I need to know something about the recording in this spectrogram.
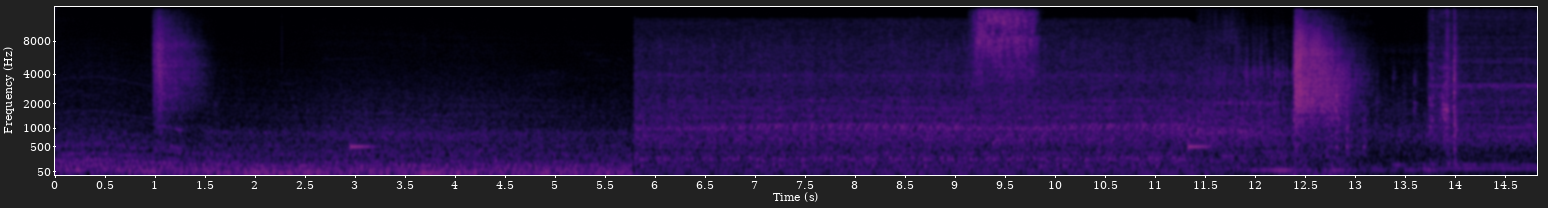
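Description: A truck's diesel engine rumbles steadily as the truck drives.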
